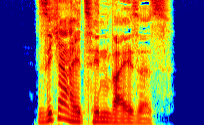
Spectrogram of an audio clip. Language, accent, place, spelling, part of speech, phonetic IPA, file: German, Germany, Berlin, Sicherheitshinweises, noun, [ˈzɪçɐhaɪ̯t͡sˌhɪnvaɪ̯zəs], De-Sicherheitshinweises.ogg
- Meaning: genitive singular of Sicherheitshinweis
